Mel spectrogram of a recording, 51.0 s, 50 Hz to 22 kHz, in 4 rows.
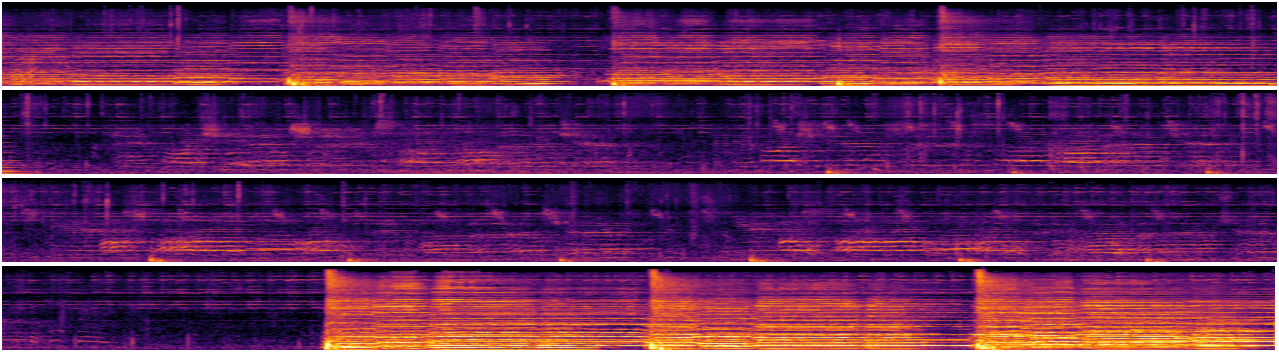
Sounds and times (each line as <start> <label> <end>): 0.0 procession 13.0
0.0 title song 13.0
41.5 procession 50.9
41.5 title song 50.9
